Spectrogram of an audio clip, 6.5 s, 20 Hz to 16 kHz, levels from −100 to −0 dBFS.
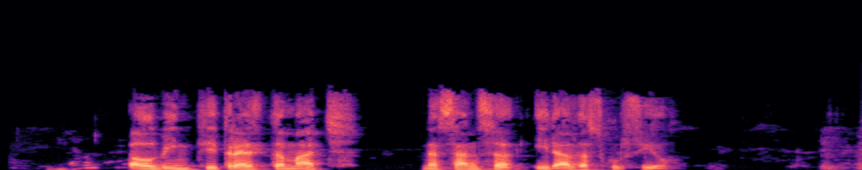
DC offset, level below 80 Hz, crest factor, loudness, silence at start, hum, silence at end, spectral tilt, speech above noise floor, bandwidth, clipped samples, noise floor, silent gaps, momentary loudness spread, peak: under 0.1%; -56 dBFS; 18 dB; -17 LUFS; 0.4 s; none; 0.25 s; -5 dB/octave; 56 dB; 8 kHz; under 0.1%; -73 dBFS; none; 12 LU; -2 dBFS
